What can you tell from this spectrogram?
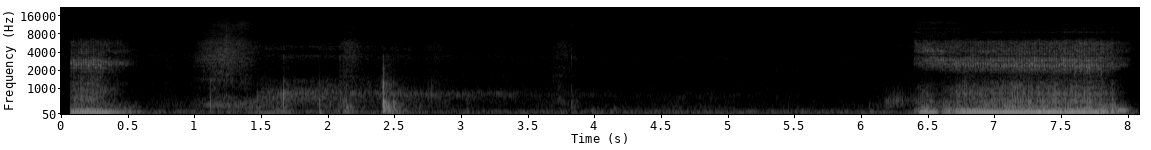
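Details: A Rottweiler sleeping peacefully snores in low, rumbling breaths loud enough to make the floor vibrate, with a long quiet pause between two heavy snores.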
